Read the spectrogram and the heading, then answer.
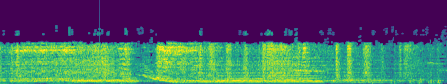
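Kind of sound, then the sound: vehicle, train whistle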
